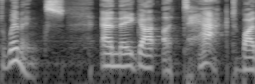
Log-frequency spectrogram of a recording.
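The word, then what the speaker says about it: Womxn: the name was and they said whimxen w-o-m-x-n why mixin that's i don't know and they say it's pronounced women's and they got attacked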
